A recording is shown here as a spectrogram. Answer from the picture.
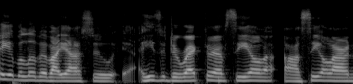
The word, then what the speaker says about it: Eyaassu: His name is Yasu, and Yasu is spelled E-Y-A-A-S-S-U, but the best way to pronounce his name is drop the E. So Yasu.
